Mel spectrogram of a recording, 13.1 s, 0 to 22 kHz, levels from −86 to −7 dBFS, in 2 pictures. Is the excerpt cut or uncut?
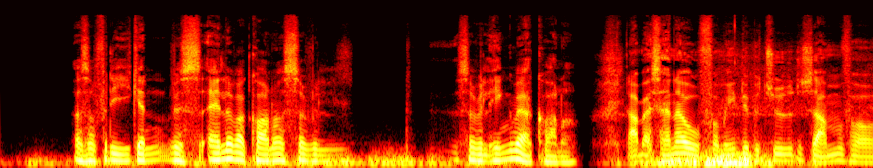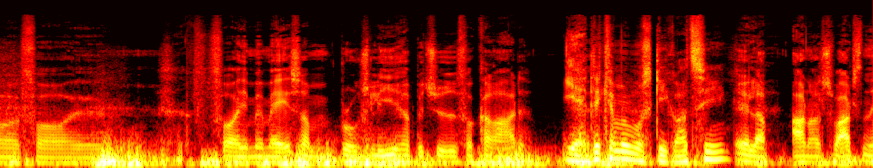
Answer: uncut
